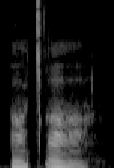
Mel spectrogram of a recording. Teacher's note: The dental click is ah. You will notice that it has an affricated release.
